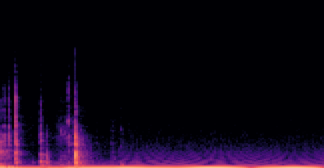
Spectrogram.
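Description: Corsynth VC LFO used as an audio oscillator: a steady low sine tone sounds throughout. In the first half second a patch cable clicks as it is plugged in, and then a quiet, buzzy saw wave at the same pitch joins the sine, turned down through an attenuator.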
